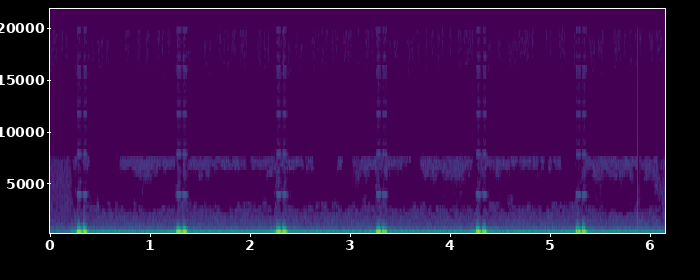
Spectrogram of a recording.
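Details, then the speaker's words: Simulated heart sounds at 60 a minute, part of a series of increasing splits. Each beat is a closely doubled sound split by an interval of 0.08 seconds. "el intervalo de 8 centésimos de [Música] segundo"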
